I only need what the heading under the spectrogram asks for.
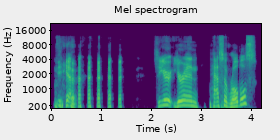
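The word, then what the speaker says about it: Paso Robles: so you're you're in Pasa robes is that how you pronounce it yeah you nailed it well I mean I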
